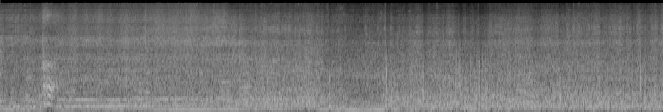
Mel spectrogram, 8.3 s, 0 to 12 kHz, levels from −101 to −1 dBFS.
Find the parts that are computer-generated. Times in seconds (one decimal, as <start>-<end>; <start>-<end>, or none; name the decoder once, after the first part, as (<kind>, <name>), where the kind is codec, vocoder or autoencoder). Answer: 0.4-3.2 (autoencoder, DAC-VAE); 6.3-6.9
